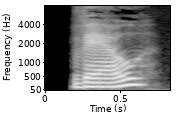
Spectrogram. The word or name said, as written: hverv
